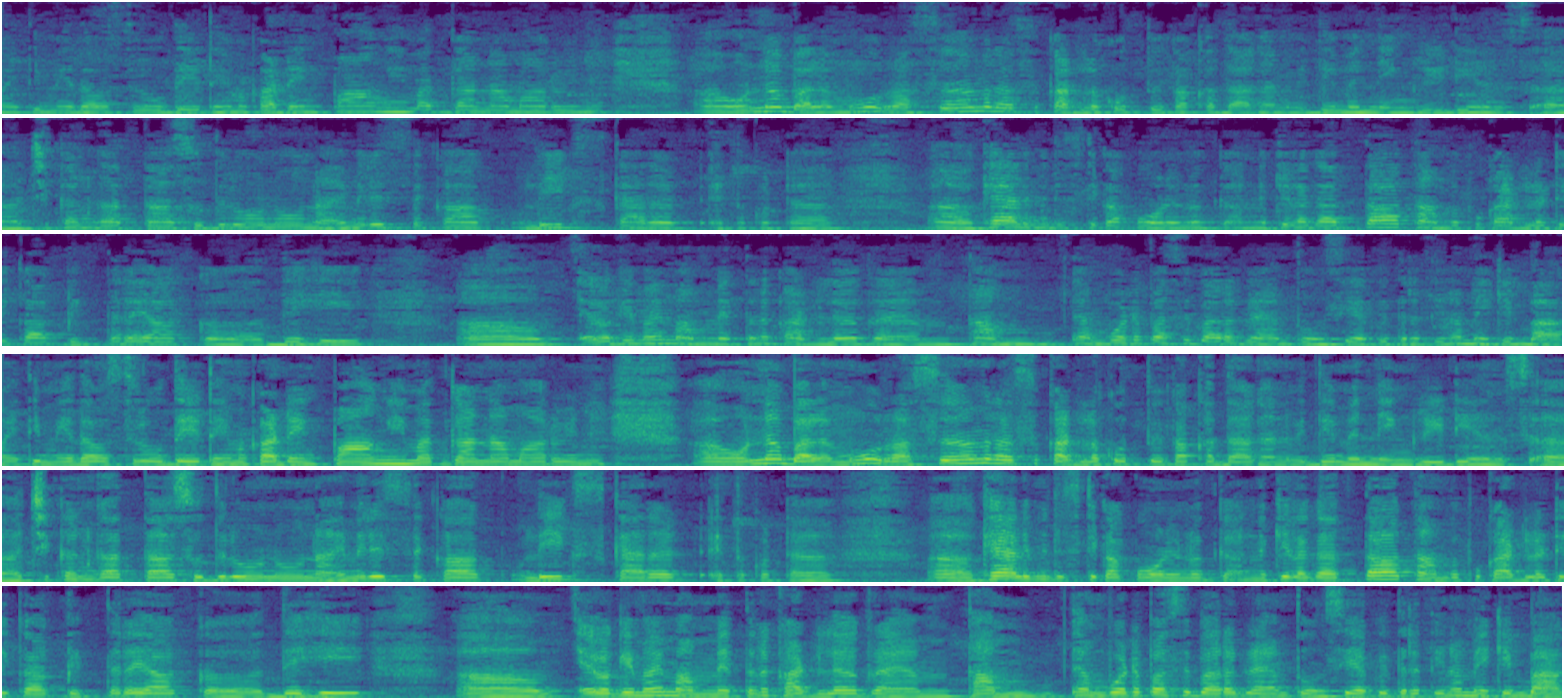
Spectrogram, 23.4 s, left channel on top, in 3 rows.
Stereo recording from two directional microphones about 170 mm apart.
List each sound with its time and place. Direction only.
0.0 s a woman's voice: 25° right (ahead or behind)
